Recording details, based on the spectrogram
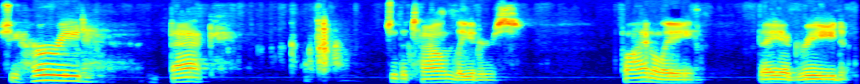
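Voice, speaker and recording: A man reading a picture book to children, gently explaining it and often tagging questions onto his remarks. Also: mid-range voice, muffled recording. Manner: gentle, explanatory, asks the listeners tag questions. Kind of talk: storybook read-aloud with conversational asides.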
